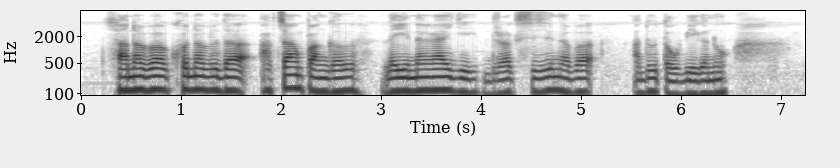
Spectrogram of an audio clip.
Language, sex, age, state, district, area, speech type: Manipuri, male, 30-45, Manipur, Chandel, rural, spontaneous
